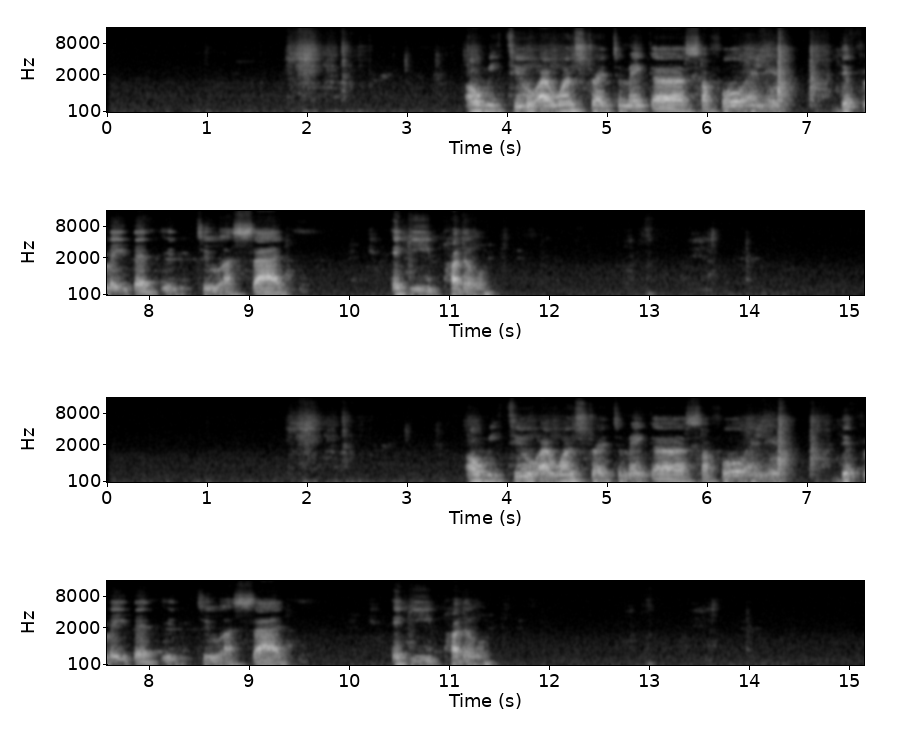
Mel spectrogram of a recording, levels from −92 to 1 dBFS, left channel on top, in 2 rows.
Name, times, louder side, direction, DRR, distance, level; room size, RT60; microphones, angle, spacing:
voice 1, 3.6-8.3 8.5-9.4 10.4-11.4, left 4 dB, 45° left, 0.9 m, -31 dB
3.6 x 2.2 x 2.6 m
head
